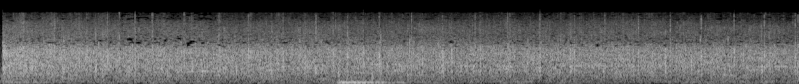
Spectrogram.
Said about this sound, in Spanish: Ella, de acuerdo con el aplausómetro, alcanzó prácticamente en 19 ocasiones la ovación por parte de los asistentes.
